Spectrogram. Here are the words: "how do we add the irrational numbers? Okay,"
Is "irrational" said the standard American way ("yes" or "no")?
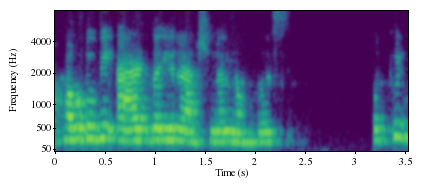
yes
